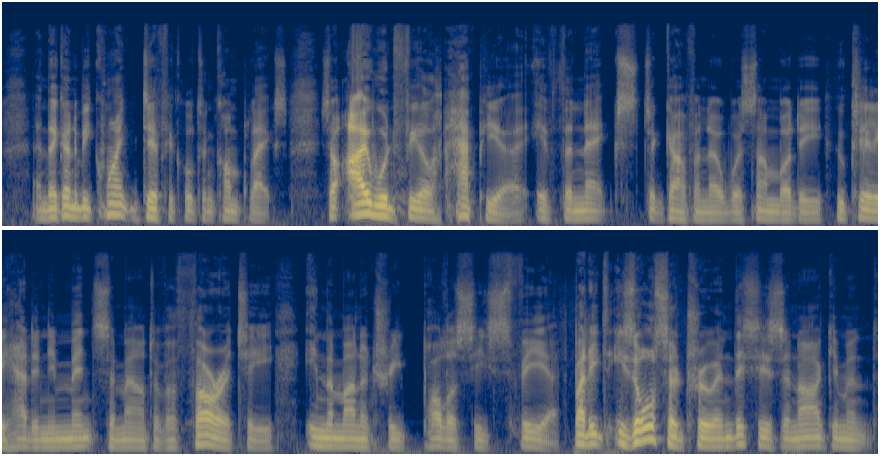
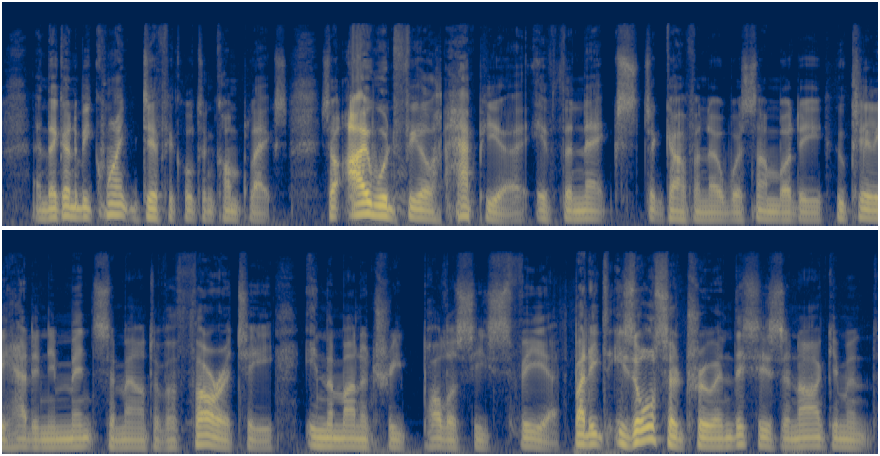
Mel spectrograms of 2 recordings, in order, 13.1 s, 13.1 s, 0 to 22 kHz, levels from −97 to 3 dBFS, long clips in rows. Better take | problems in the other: neither | none

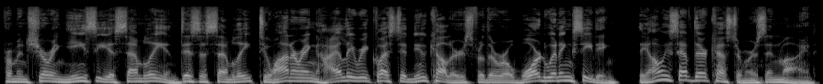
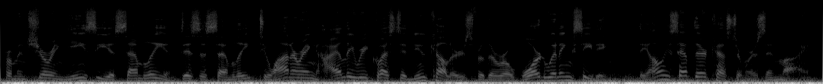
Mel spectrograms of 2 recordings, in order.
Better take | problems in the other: first | low rumble; loud; throughout; 4 dB below the speech

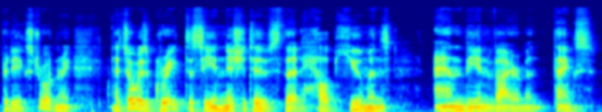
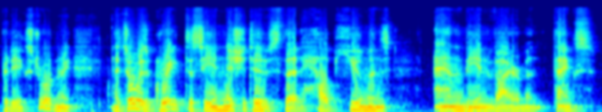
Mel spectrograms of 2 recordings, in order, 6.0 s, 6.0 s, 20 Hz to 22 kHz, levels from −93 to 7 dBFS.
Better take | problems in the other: first | distortion; slight; 6% of the sound clipped

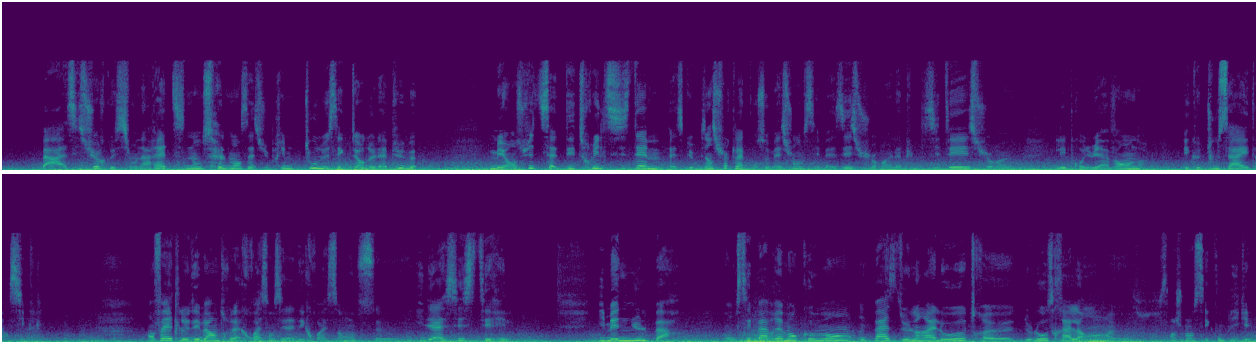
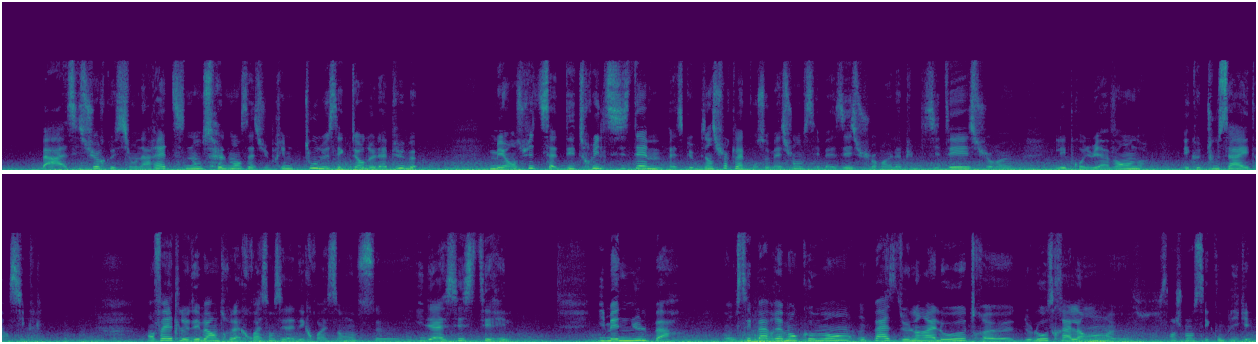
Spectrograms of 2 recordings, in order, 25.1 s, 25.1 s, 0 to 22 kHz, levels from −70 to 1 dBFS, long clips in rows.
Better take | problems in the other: second | wind noise on the microphone; heavy; 9 dB below the speech; occasional gusts in the second

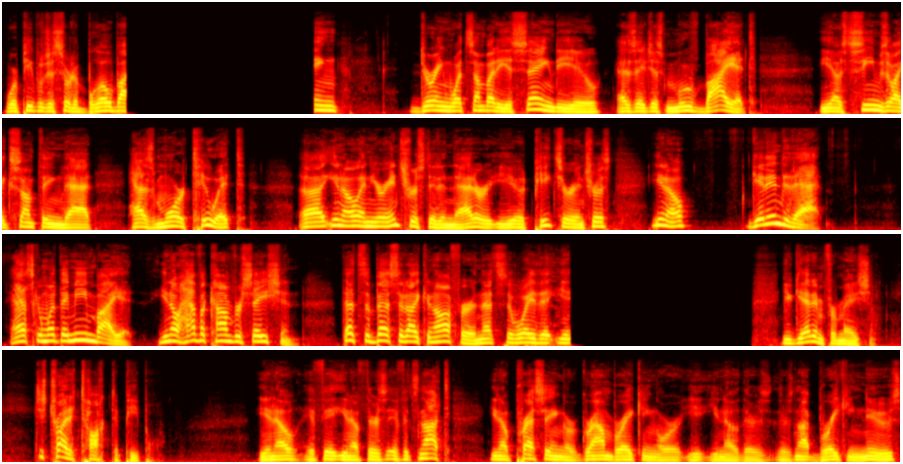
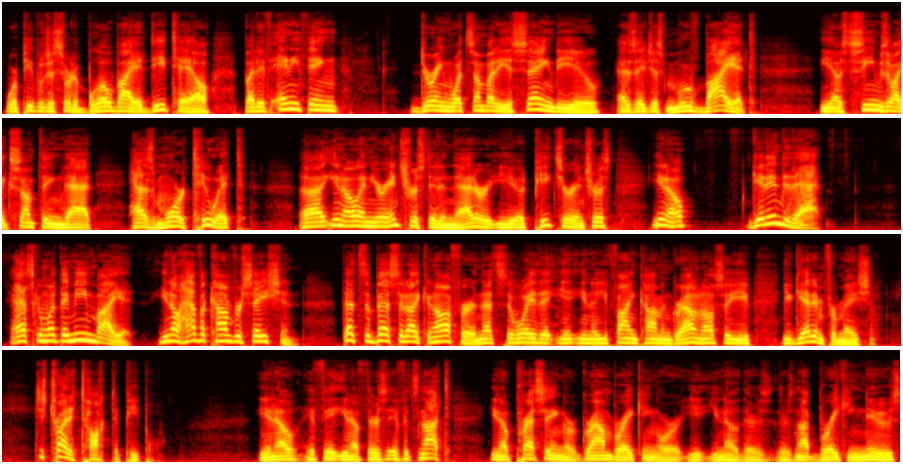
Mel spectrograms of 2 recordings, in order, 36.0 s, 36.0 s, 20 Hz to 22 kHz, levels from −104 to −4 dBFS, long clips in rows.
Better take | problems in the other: second | audio cutting out; at 1 s for 2 s and at 24 s for 2 s

